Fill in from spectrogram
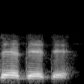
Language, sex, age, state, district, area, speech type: Assamese, male, 60+, Assam, Udalguri, rural, conversation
